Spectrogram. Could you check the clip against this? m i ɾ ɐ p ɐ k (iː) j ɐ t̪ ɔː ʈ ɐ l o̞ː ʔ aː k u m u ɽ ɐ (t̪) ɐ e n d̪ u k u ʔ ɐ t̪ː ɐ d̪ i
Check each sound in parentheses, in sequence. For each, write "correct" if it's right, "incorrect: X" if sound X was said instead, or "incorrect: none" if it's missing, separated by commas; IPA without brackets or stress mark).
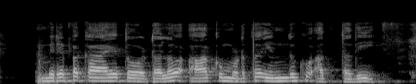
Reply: incorrect: aː, correct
